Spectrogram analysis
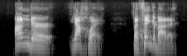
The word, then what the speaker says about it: Yahweh: pointing for Adonai under Yahweh but think about it Yahweh is a two syllable word Adonai is a three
